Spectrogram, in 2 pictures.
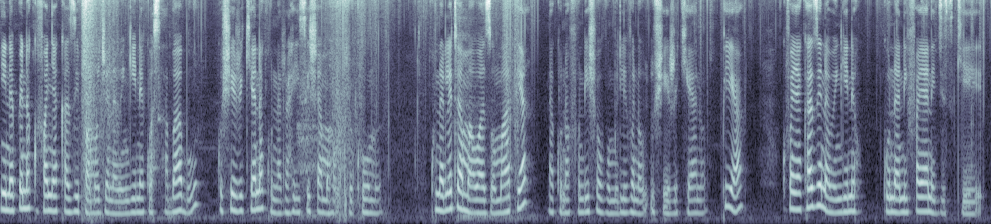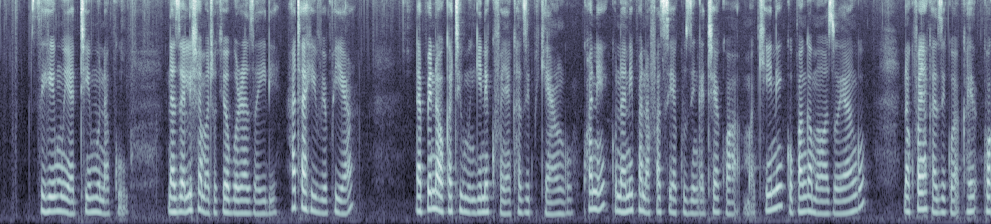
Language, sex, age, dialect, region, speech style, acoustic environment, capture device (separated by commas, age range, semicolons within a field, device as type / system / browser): Swahili, female, 25-34, Kenya - Nairobi Sheng-influenced, Kenya, relaxed; focused, nature; appliances, mobile / Linux / Chrome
